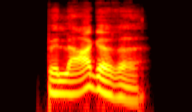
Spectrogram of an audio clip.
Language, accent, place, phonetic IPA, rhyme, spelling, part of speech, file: German, Germany, Berlin, [bəˈlaːɡəʁə], -aːɡəʁə, belagere, verb, De-belagere.ogg
- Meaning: inflection of belagern: 1. first-person singular present 2. first/third-person singular subjunctive I 3. singular imperative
